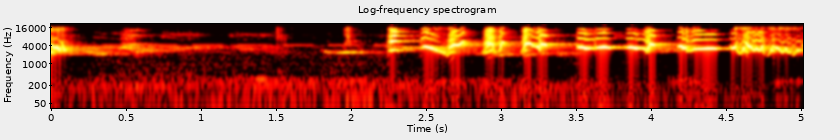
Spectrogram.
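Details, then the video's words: Oriental magpie-robin recorded as a master for other magpie-robins: quiet thin notes at first, then a rapid stream of bright looping whistles and chirps. "pagi siang malam kacer lain ikut gacor. isian master kacer. suara kacer"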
